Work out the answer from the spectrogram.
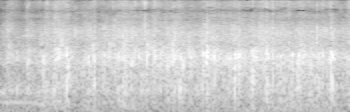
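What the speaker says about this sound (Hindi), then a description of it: "बहुत अच्छी बात, ताली बजाएं।" A group of children clapping at a women's helpline awareness session in Jhansi, a steady, moderately loud patter of many hands lasting the whole moment, with faint voices mixed underneath.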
